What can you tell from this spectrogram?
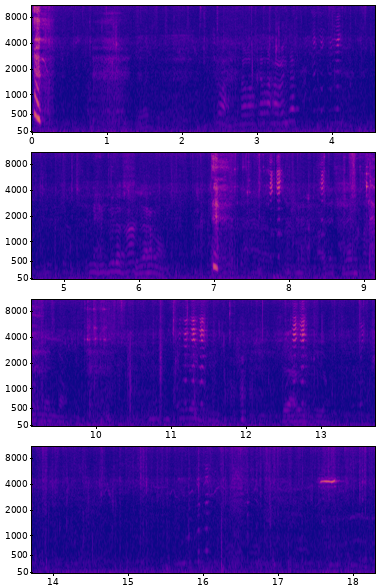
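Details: A goat giving birth, with others coming over to her. Wavering, harmonic bleats recur every few seconds against a quiet background, mixed with human voices and a few sharp knocks.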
